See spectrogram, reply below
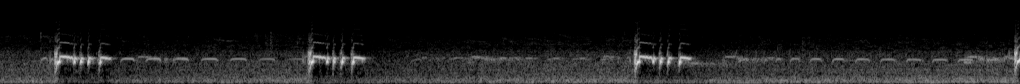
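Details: Local zebra dove singing: sharp, loud stuttered phrases repeat roughly every three seconds, each followed by a long trail of soft even coos from surrounding doves.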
